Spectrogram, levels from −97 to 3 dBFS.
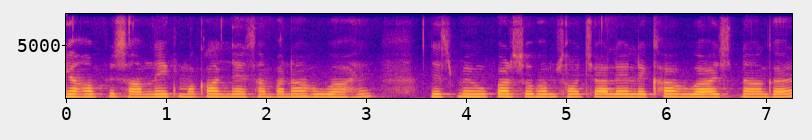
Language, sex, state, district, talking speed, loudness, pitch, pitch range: Hindi, female, Chhattisgarh, Korba, 155 wpm, -17 LUFS, 250 Hz, 245-260 Hz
